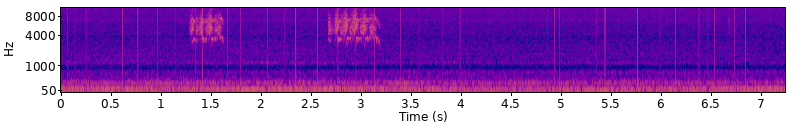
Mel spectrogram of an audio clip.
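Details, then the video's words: One-day-old wild barn owl nestling alone in a monitored nest box while its mother is briefly away gives two short, high hissing chitters about one and a half seconds apart over a steady low hum and faint clicks. "One day old barn owl nestling is alone for a couple of minute while Mom takes a stretch."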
